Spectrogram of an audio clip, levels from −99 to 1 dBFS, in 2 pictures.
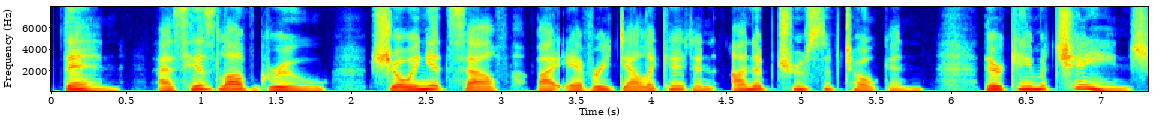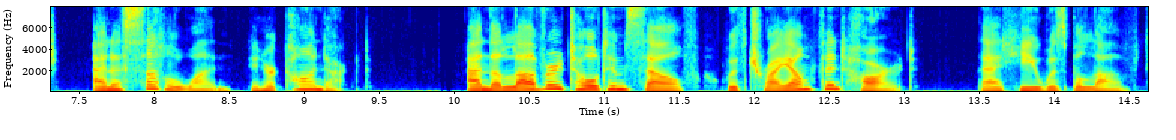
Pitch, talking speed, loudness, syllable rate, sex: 215 Hz, 150 wpm, -19 LUFS, 4.9 syllables/s, female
